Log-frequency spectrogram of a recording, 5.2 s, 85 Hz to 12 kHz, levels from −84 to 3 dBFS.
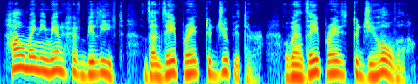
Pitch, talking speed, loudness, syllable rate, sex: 155 Hz, 170 wpm, -16 LUFS, 4.9 syllables/s, male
